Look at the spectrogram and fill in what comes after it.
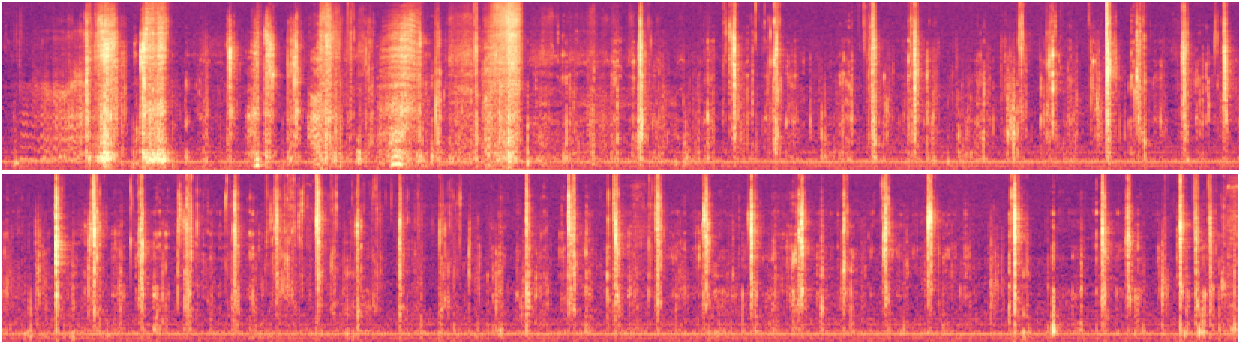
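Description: A person chewing oven-baked chicken with an open mouth, making wet smacking clicks about two to three times a second, with a few louder bites in the first few seconds. The smacking is deliberately exaggerated for a mukbang.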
